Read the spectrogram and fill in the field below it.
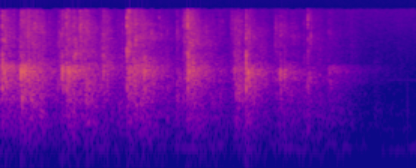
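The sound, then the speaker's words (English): A crowd applauds steadily, a dense wash of many hands clapping at once that fades out after a couple of seconds into near silence. “Yeah, you can give God a big hand clap for that.”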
